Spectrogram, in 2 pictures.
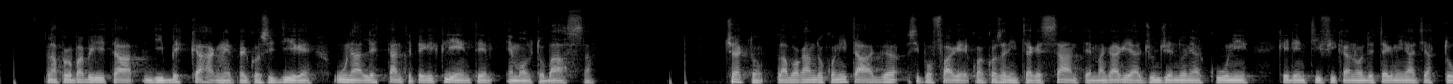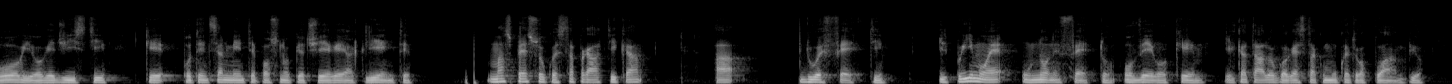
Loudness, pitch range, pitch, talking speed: -25 LUFS, 95-105 Hz, 100 Hz, 130 wpm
